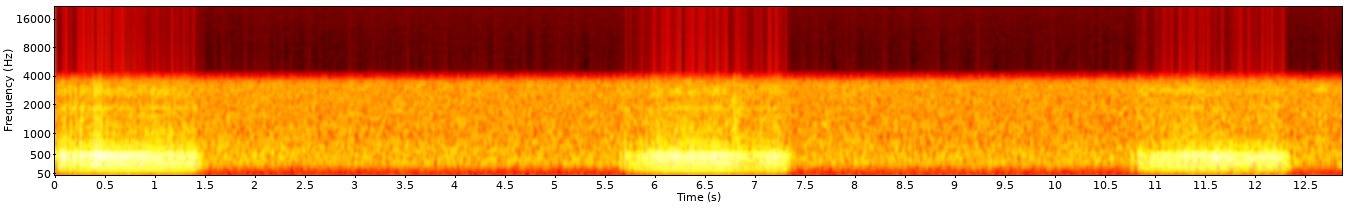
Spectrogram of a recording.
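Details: Adult French Bulldog's sleeping breath or snoring (stertor), slow rumbling breaths each over a second, about five seconds apart; it was a loud snorer as a puppy but grew quieter with age.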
